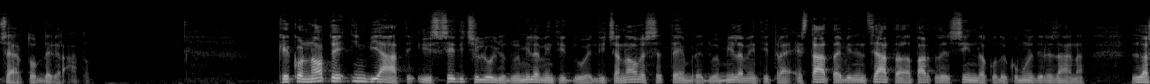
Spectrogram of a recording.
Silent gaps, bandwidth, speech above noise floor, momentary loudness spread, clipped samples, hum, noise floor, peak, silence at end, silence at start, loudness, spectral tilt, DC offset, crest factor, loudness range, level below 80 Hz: none; 14.5 kHz; 40 dB; 9 LU; under 0.1%; none; -71 dBFS; -10 dBFS; 0 s; 0 s; -31 LUFS; -5 dB/octave; under 0.1%; 22 dB; 4 LU; -52 dBFS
